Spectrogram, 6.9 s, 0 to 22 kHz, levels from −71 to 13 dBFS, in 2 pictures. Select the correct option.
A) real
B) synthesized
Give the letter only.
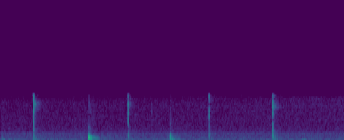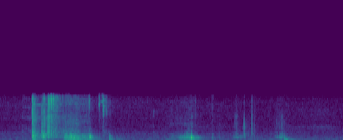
A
